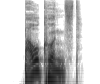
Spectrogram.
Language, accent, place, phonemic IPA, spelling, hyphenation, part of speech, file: German, Germany, Berlin, /ˈbaʊ̯kʊnst/, Baukunst, Bau‧kunst, noun, De-Baukunst.ogg
- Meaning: architecture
